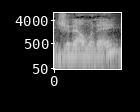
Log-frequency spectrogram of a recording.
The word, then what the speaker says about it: Janelle Monáe: You mean Janelle Monáe? – That's it. – Okay, I was like. – Oh my gosh. – See, I embarrassed myself for the second time. Janelle Monáe.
